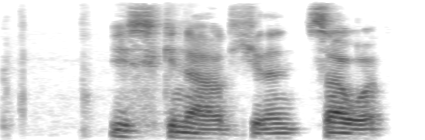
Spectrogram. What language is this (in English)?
Kabyle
